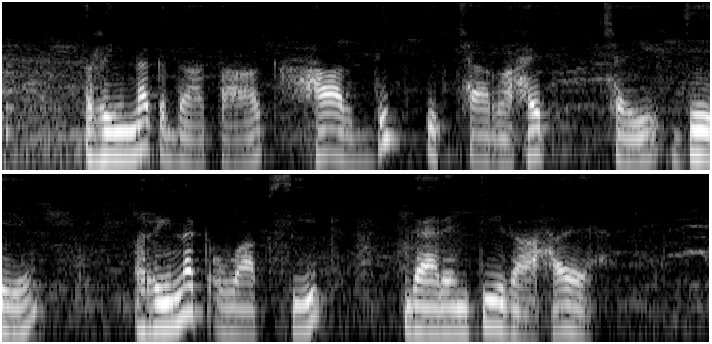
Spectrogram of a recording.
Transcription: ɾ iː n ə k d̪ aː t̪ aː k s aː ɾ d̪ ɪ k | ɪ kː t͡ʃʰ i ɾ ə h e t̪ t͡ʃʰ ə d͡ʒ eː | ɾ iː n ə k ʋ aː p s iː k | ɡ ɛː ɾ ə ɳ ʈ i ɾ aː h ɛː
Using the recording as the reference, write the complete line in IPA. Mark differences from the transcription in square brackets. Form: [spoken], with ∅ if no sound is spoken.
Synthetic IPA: ɾ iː n ə k d̪ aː t̪ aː k [h] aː ɾ d̪ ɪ k | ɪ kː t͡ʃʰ [a] ɾ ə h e t̪ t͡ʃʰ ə d͡ʒ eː | ɾ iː n ə k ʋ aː p s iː k | ɡ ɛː ɾ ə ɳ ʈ i ɾ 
